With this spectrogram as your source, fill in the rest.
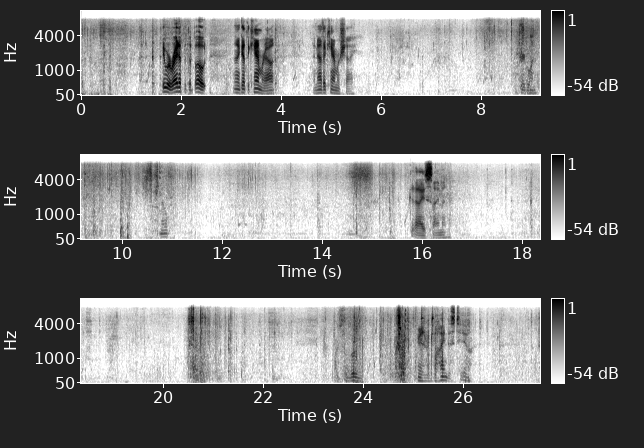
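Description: Waves splash and lap against a moving boat.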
